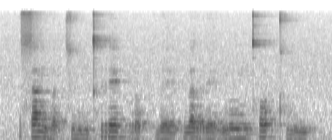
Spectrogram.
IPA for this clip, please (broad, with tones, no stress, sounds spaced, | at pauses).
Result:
s a˥˩ ŋ b a˨˩ t̚ s uː˩˦ m kʰ r ɛː˥˩ k̚ r ɔ˨˩ ʔ k w ɛː˩˦ p u˥˩ a̯ r ɛː˨˩ ŋ oː˧ m kʰ ɔ˦˥ ʔ tʰ u˧ n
